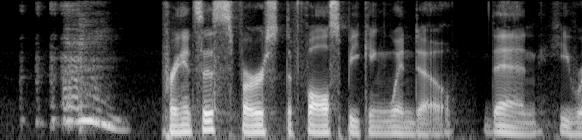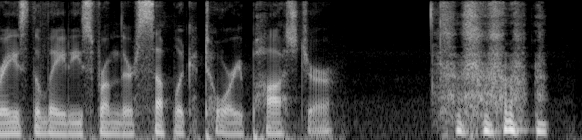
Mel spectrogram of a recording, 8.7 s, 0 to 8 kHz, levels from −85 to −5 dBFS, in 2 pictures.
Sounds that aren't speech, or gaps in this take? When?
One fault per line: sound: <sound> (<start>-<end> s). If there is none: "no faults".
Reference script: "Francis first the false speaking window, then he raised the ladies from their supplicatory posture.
sound: throat clearing (0.1-1.0 s)
sound: laugh (7.6-8.5 s)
